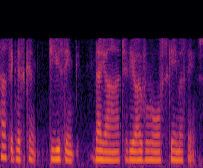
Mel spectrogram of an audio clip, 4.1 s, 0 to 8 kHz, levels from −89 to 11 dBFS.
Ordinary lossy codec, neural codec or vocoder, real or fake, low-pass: AAC, 16 kbps; codec, 16 kHz, 0.8 kbps, ZipCodec; fake; 7.2 kHz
